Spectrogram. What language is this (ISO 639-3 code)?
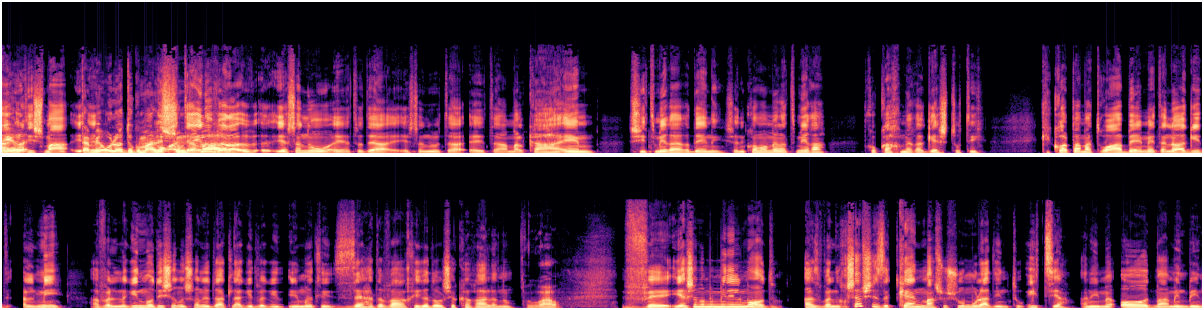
heb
